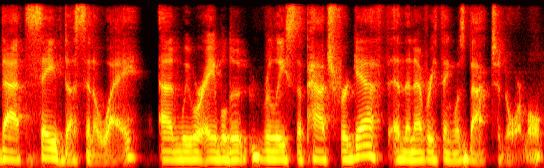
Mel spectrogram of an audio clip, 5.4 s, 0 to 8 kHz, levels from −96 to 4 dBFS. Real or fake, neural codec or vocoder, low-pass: fake; codec, 16 kHz, 0.9 kbps, LongCat-Audio-Codec; 7.2 kHz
